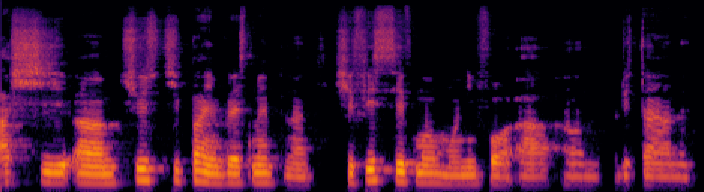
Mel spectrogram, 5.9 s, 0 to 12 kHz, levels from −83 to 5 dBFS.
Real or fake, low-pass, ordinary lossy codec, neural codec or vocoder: real; 10.8 kHz; none; none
